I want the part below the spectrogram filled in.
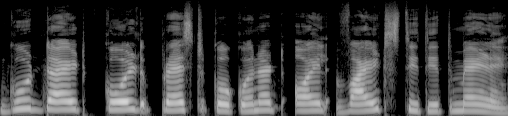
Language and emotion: Goan Konkani, neutral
